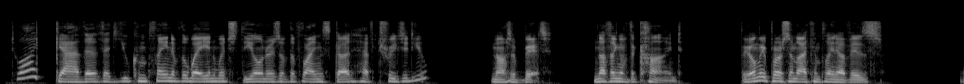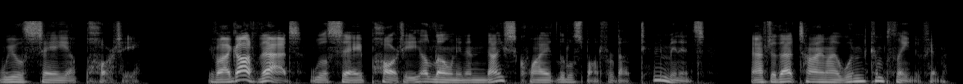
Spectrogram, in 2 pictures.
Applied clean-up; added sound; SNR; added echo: none; none; none; none.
